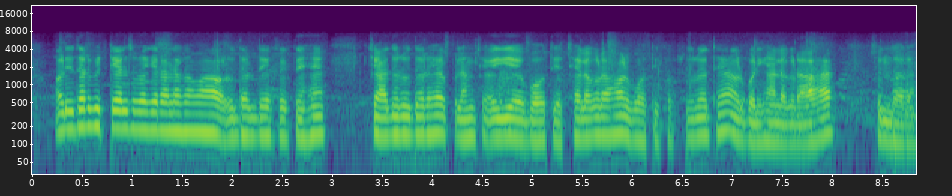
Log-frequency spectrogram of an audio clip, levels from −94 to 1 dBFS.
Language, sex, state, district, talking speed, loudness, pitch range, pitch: Hindi, male, Bihar, Saharsa, 250 wpm, -18 LUFS, 125-155 Hz, 140 Hz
